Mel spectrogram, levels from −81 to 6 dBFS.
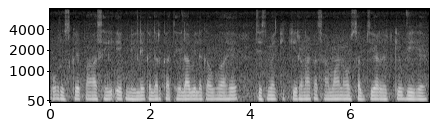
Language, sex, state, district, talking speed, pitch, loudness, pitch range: Hindi, male, Uttar Pradesh, Lalitpur, 180 wpm, 110 Hz, -16 LUFS, 105-110 Hz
